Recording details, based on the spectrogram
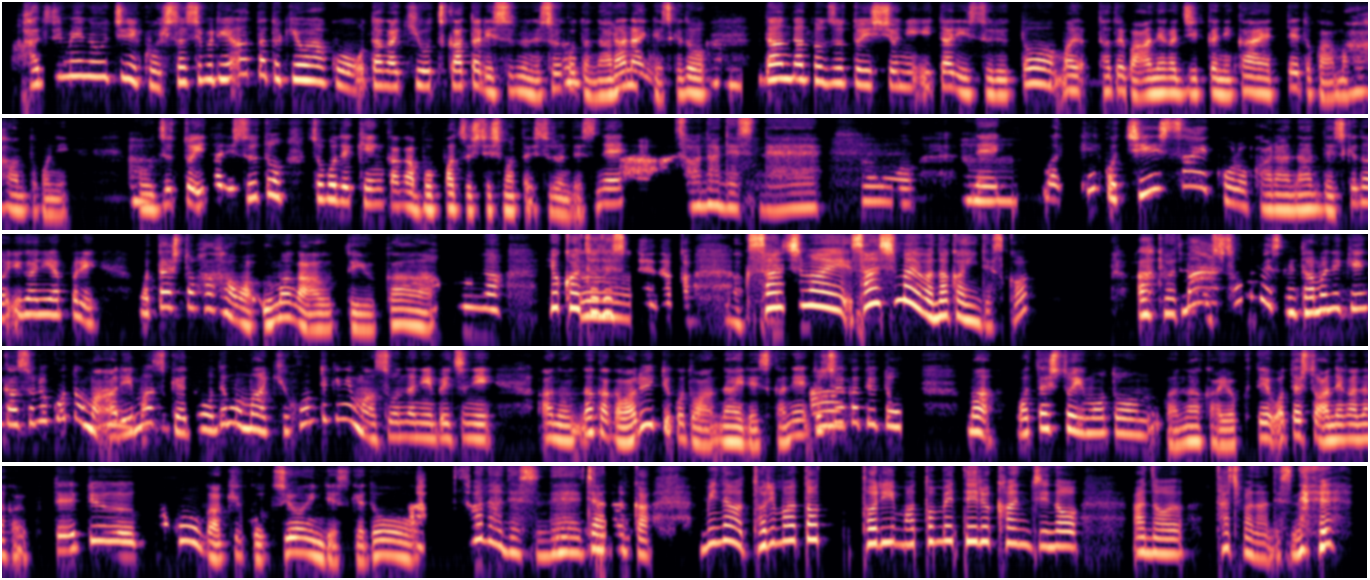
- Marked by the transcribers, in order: other noise; chuckle
- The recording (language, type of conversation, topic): Japanese, advice, 親の介護の負担を家族で公平かつ現実的に分担するにはどうすればよいですか？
